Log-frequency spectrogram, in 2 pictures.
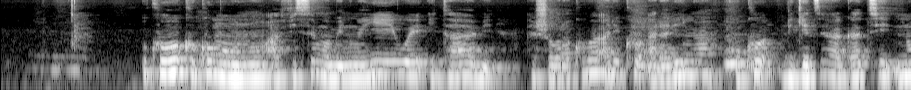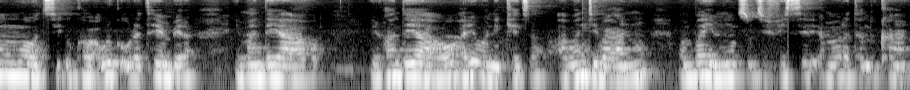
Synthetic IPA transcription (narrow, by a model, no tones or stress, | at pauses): ukʰuβokʰokomuːn̥huafise̞muminwejiːwe̞ʔitʰaβiaʃo̞βo̞ɾakuβaʔaɾikʰo̞ʔaɾaɾiɲwakukʰo̞ɾiɡe̞ze̞haɡatʰinumŋo̞ːt͡siʔukaβauwɾikouɾatʰe̞ːmbe̞ɾa | imhaːnde̞jaːɦo̞ | imhaːndejaːho̞ɦaɾiβo̞ne̞kʰe̞zaːβaːndiβaːn̥huβaːmbajemhuːzuzifise̞amaβaɾataːndukʰaːɲe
